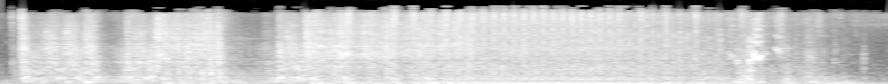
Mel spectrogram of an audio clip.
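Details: Little bus just revived after a vacuum line was reattached: engine cranks and catches, then runs rough with a ragged, uneven idle; low oil pressure light flashing, long-stored motor running rough.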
